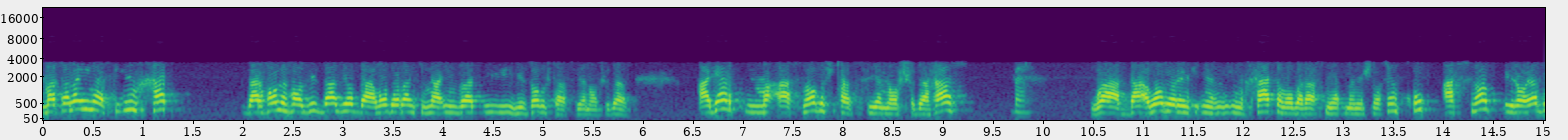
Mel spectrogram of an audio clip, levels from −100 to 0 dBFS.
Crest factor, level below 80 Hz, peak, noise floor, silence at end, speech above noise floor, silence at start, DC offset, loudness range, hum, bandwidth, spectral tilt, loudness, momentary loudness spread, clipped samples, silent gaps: 16 dB; -64 dBFS; -2 dBFS; -67 dBFS; 0 s; 51 dB; 0 s; under 0.1%; 4 LU; none; 3.6 kHz; -11.5 dB/octave; -17 LUFS; 9 LU; under 0.1%; none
